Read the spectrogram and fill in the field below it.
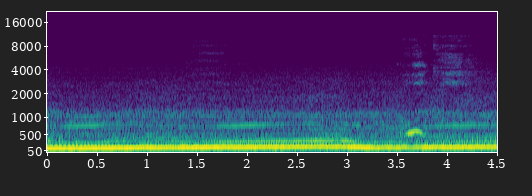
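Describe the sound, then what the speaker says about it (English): A Subaru WRX in sport mode drones loudly from inside the cabin, its engine note rising steadily through a hard pull and then briefly dipping as it shifts; a person talks over the sustained engine sound. "Alright, we switched it to sport mode."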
